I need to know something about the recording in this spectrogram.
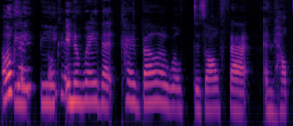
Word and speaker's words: Kybella: here and I can push it all right Sybilla am i pronouncing that correctly what is that kybella is it's a it's actually an injection the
